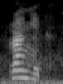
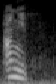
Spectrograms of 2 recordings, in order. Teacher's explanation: Kalau orang yang bertutuan Kedayan, dia akan sebut rangit or angit. Sebab dia boleh silent R.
